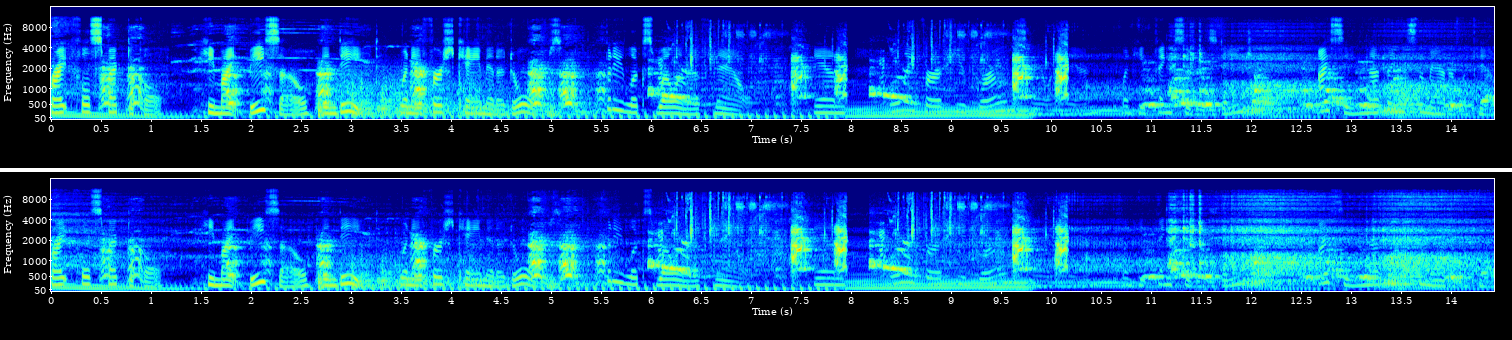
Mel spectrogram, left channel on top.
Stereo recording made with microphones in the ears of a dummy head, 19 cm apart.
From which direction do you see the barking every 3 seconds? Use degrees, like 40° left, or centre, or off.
20° left, centre, 40° right, centre, 30° left.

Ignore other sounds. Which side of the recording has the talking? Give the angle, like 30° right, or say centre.
50° left.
